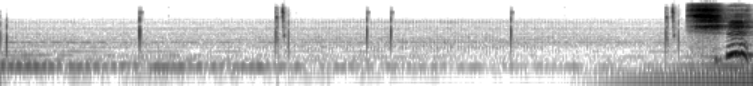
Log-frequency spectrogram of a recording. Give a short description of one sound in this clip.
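Short game menu clicks sound one after another.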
